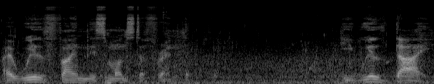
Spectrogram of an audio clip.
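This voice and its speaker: An actor playing a grave, protective Egyptian warrior in a video game, solemn and determined, bent on revenge. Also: male voice, low voice, slow, background noise. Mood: grim resolve. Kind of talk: dramatic video game acting. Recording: music under the voice.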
